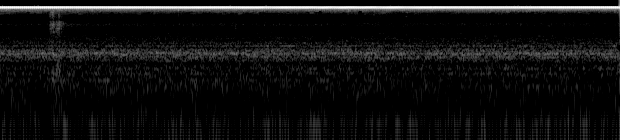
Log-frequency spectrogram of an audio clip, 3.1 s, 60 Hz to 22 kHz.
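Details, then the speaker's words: Fenton Weill Bass 15 valve amp, replacement GEC EF86 just warmed up, HT 308 V: loud steady hiss across the whole range with low hum underneath, no signal playing; noisy preamp stage. "it's warming up ah it's doing things now I don't know if the Mike's picking the hiss up tremendous amounts of"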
